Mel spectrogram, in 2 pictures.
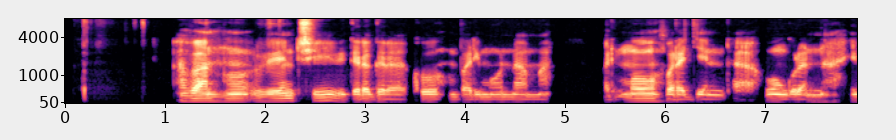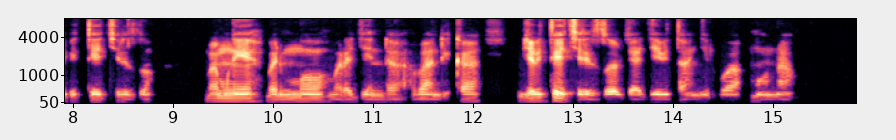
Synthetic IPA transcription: aβaːn̥uβe̞ːnt͡ʃiβiɡaɾaɡaɾakʰo̞βaɾimuːnaːma | βaɾimo̞βaɾaɟe̞ːnda̰huːŋɡuɾanaiβite̞ce̞ɾe̞zo̞ | βamŋe̞βaɾimo̞βaɾaɟe̞ːndaβaːndika | ibjo̞βite̞ːce̞ɾe̞zo̞bɟaːɟijeβitaːɲiɾɡwamuːnaːma

